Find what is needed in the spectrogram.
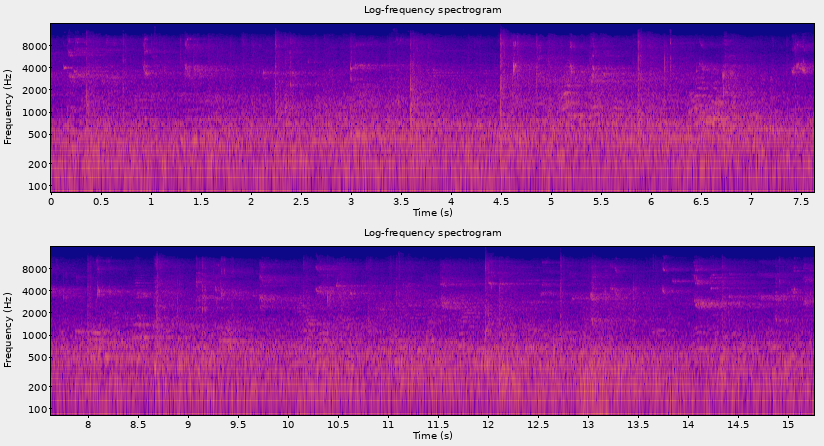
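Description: Badminton rackets striking a shuttlecock in a fast doubles rally: a quick, irregular run of sharp cracks, with many voices in the background of a large hall.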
